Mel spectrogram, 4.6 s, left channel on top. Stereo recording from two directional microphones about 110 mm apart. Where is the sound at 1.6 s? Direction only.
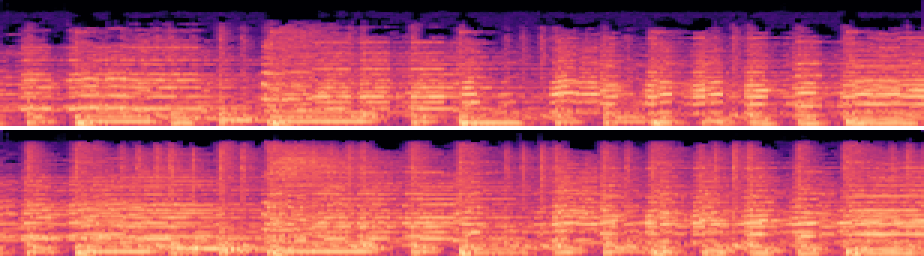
35° right (ahead or behind).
